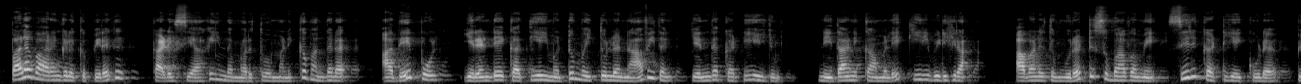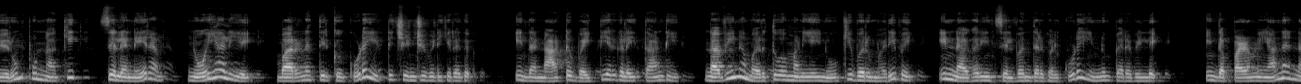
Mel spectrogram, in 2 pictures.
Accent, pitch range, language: native, 165-210 Hz, Tamil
